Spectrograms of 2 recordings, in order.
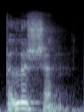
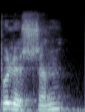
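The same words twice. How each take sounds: First: The first vowel is a weak 'a' sound. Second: The first vowel is a full 'or' sound. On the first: The speaker calls it right. "It's a weak sound of a" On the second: The speaker calls it wrong. "It isn't or, it's a again"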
